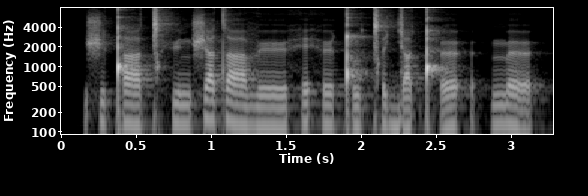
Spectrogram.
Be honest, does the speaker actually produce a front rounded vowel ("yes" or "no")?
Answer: yes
